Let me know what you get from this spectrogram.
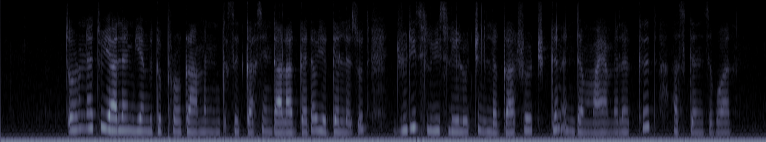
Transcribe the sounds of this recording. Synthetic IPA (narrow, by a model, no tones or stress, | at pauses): t̪ʼo̞ɾɨnːət̪ʰujaləmjɛmɨɡɨβpɾo̞ɡɾamɨnɨŋkʼɨsɨkʼːase̞ɨnd̪alaɡːəd̪əwjɛɡəlːəsʼut̪ | d͡ʒud̪it̪luwisle̞lo̞t͡ʃːɪnləɡaʃo̞t͡ʃːɡ̥ɨnɨnd̪əmːajamələkːɨt̪ | asɡ̥ənzɨβwal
